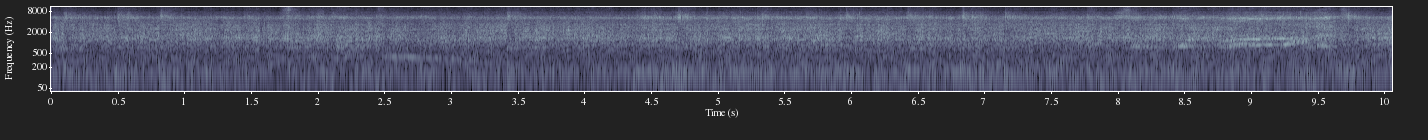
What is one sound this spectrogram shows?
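A rock band plays loudly with heavy distorted electric guitars.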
